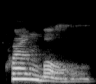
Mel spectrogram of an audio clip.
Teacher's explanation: Eu falo o B, vou pro L, L em inglês, língua no céu da boca, e aí termina meu som.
